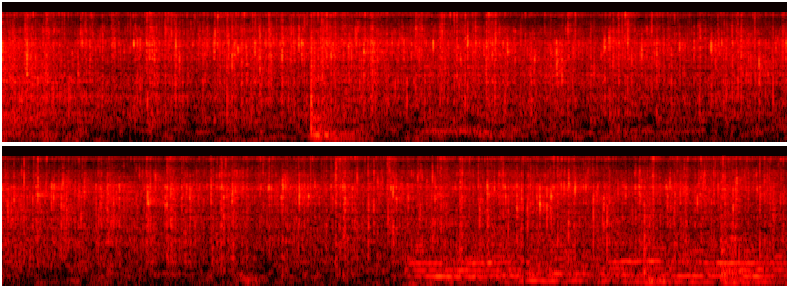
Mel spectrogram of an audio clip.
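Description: Egg with tomato, chilli and onion sizzling and crackling in hot oil in a steel pan, while a knife spreads it across the pan.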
